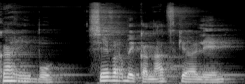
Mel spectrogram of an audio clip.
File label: caribou desc ru; mammals; deer; tuxpaint-stamps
